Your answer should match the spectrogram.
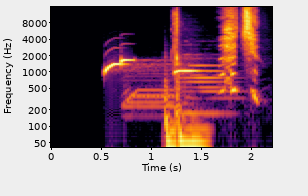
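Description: A single loud sneeze: a drawn-out, rising voiced intake of breath, then a sharp explosive burst followed by a breathy, hissing release. No one speaks.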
